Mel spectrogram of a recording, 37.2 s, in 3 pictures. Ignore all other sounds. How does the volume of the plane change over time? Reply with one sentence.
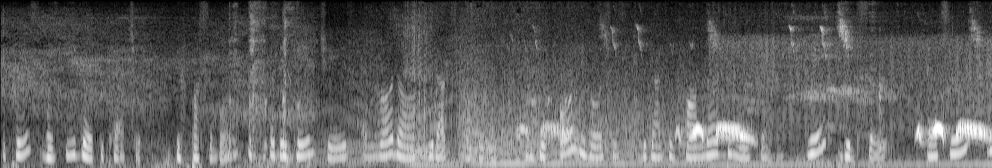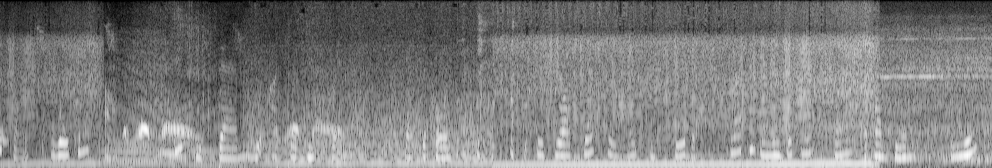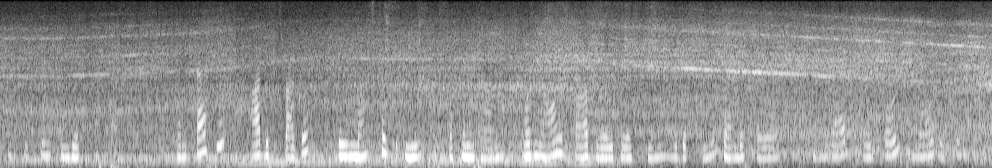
The volume of the plane goes up.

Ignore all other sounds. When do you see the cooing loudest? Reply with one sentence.
The volume of the cooing peaks at 12 seconds.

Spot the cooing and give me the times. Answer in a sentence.
The cooing can be heard from 6.0 to 12.9 s, from 13.8 to 14.9 s and from 15.8 to 16.6 s.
